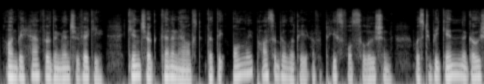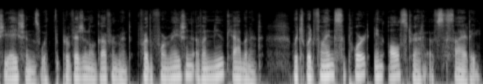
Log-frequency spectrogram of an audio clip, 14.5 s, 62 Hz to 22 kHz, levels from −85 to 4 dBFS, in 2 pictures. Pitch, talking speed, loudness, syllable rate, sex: 95 Hz, 165 wpm, -21 LUFS, 5.7 syllables/s, male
